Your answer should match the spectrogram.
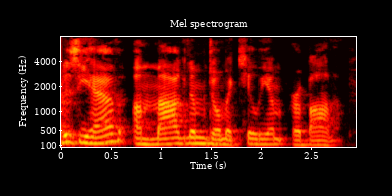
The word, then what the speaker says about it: domicilium: to read the story you can hear it in the uh the pronunciation right Magnum domakilium that makes more sense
